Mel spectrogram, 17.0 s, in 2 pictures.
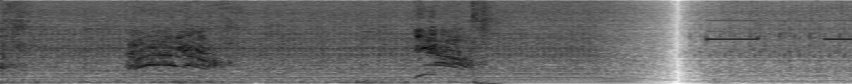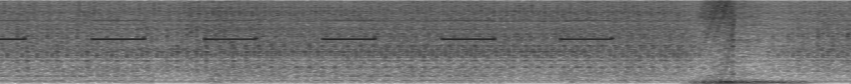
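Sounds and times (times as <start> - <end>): engine running: 0.0 - 17.0
reversing alarm beeping: 7.0 - 8.8, 9.4 - 10.0, 10.6 - 14.7.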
